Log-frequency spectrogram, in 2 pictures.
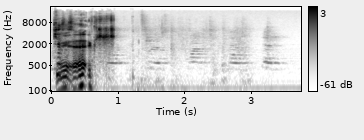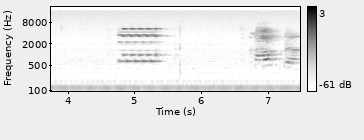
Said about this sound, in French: Pourquoi le téléphone sonne là, là?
